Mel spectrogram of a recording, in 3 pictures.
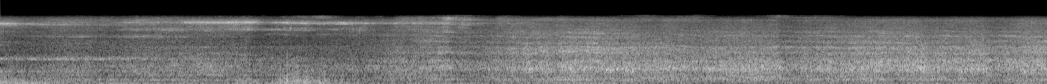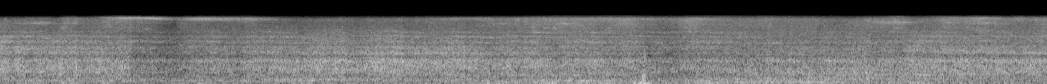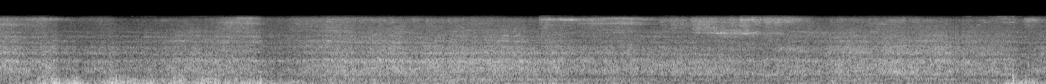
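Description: Container wagons of a freight train rolling past at speed: a steady rumble and roar of steel wheels on rail, with brief high wheel squeals now and then.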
